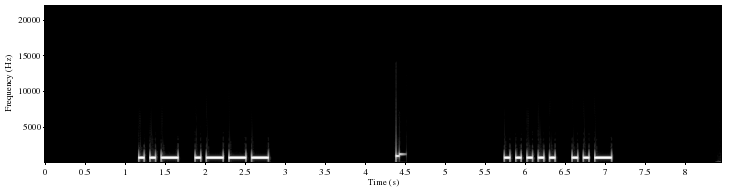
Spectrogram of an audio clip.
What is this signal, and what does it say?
Morse code, heard as a keyed tone, about 17 wpm, 700 Hz. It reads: UJ 5U
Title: Two Challenging Letter-Number Combinations 17wpm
